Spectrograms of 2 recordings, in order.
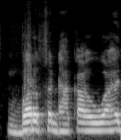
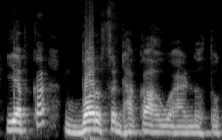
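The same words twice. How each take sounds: First: Slower, leaning on बर्फ; teacher drilling the answer word by word; slow emphatic repeat. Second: Said in the usual way. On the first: Shown as a demonstration. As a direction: say "बर्फ से ढका हुआ है" slowly for the class, with weight on बर्फ. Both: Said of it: "क्या है?".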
